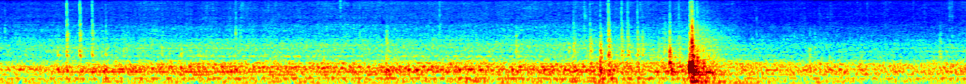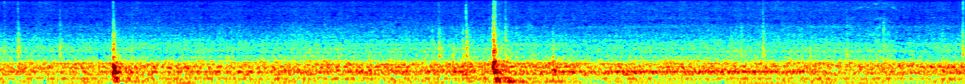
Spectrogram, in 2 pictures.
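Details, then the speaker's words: Roller shutter tubular motor, mounted on the left side, after limit setting with the yellow button; even low drone, then sharp relay clicks as it cuts out at the set limit — stopping at the limit normally. "Vous allez entendre le relais. Hop là, là il s'est arrêté, vous voyez."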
